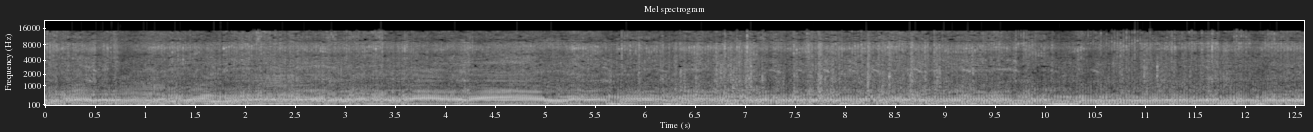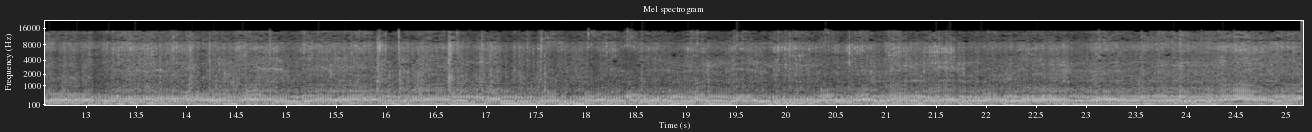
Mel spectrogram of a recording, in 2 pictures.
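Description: Honda Supra underbone motorcycle's single-cylinder four-stroke engine running under way on a rough dirt trail, its revs rising and falling again and again as the throttle is worked.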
